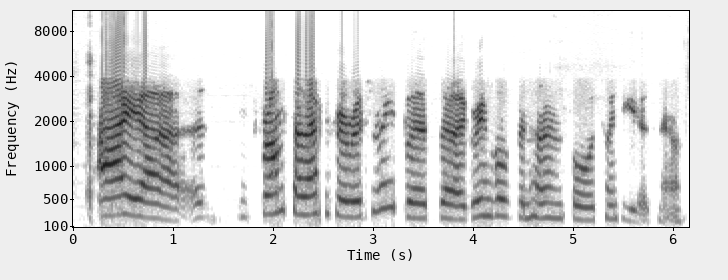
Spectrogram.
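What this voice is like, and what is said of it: South African accent. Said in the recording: “I'm going to pick up on the accents here and say you're not from Aiden originally”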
